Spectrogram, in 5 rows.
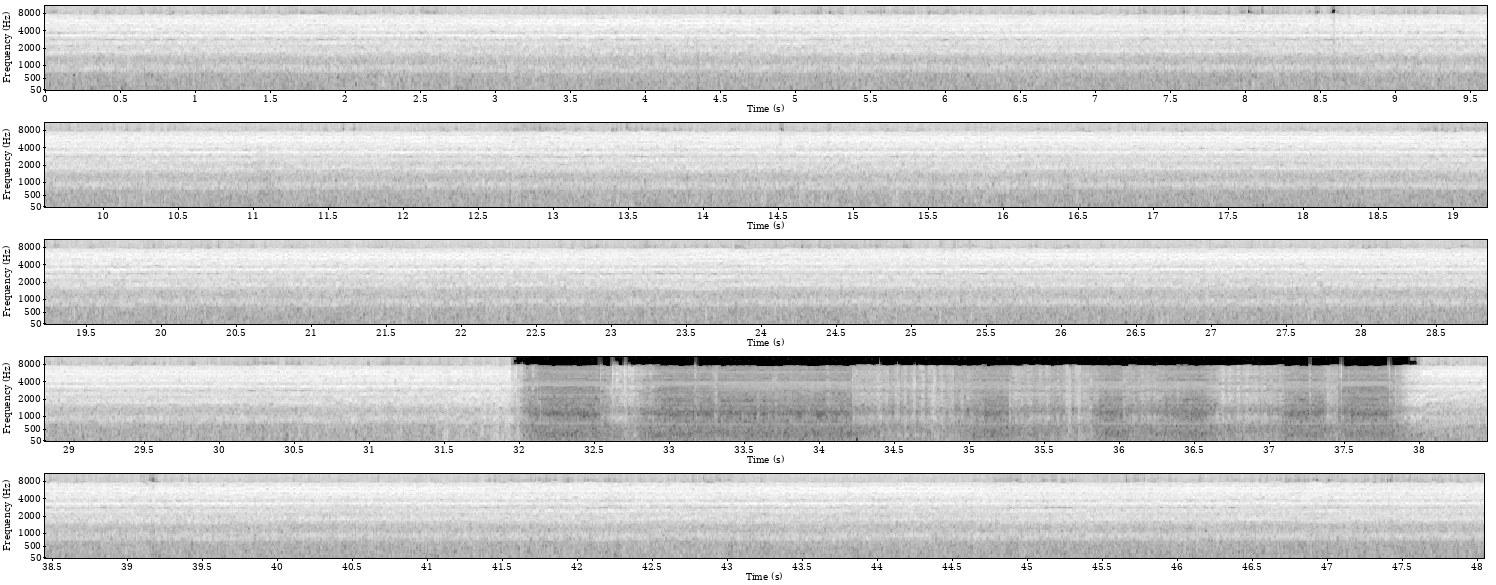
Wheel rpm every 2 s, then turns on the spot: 230, 220, 230, 230, 230, 230, 230, 230, 230, 230, 230, 220, 230, 230, 230, 210, 30, 10, 20, 200, 230, 220, 230, 230.
34-36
